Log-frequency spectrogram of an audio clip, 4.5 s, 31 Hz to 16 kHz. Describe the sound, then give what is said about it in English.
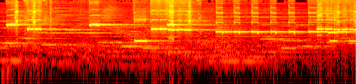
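A musician's bird call aviary, a mechanical machine built from about 60 bird calls and controlled with a keyboard, plays music written for it: shrill, whistling tones that glide and hold at different pitches, layered with quick rhythmic chirping bursts in a patterned, musical sequence, with no voices. “And so we put together a machine with about 60 of those, the best of the bird calls.”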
